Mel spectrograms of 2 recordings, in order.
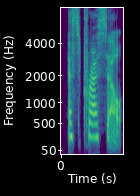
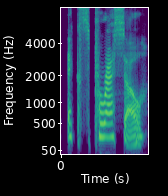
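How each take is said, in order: First: It has no k sound after the first vowel. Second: It has a k sound after the first vowel. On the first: The speaker calls it right. "We don't have the k sound. It's es espresso" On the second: The speaker calls it wrong. "It's not espresso. A lot of people mispronounce this"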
